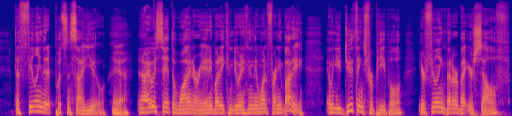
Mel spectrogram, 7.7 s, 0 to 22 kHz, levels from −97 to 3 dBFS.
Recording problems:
none

